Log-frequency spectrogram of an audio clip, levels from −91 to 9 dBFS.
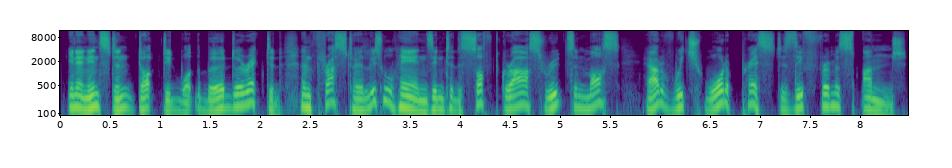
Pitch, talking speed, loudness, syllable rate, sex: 130 Hz, 220 wpm, -19 LUFS, 5.1 syllables/s, male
